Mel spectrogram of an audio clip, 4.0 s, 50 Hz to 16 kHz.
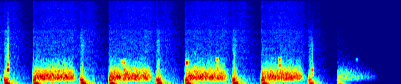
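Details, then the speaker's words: Aortic regurgitation: long, blowing early diastolic murmur after each second sound, best heard at the left sternal edge with breath held in expiration. Regular heartbeat near 80 a minute; no associated mitral stenosis. "it is a early diastolic murmur which is best heard at the left sternal edge"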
